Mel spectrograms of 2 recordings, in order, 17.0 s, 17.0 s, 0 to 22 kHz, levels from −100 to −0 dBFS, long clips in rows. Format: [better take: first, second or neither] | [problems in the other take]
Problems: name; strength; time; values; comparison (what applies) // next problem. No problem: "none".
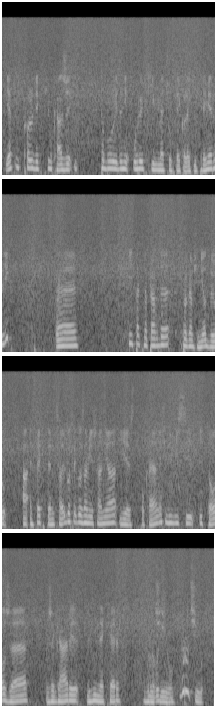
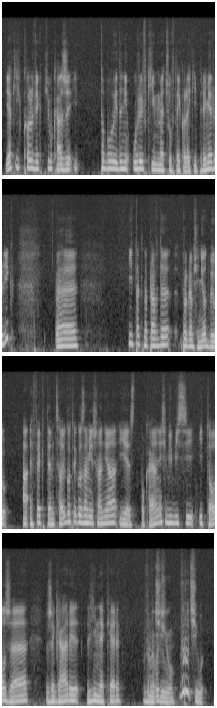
second | hiss; loud; throughout; 2 dB below the speech; faint in the second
